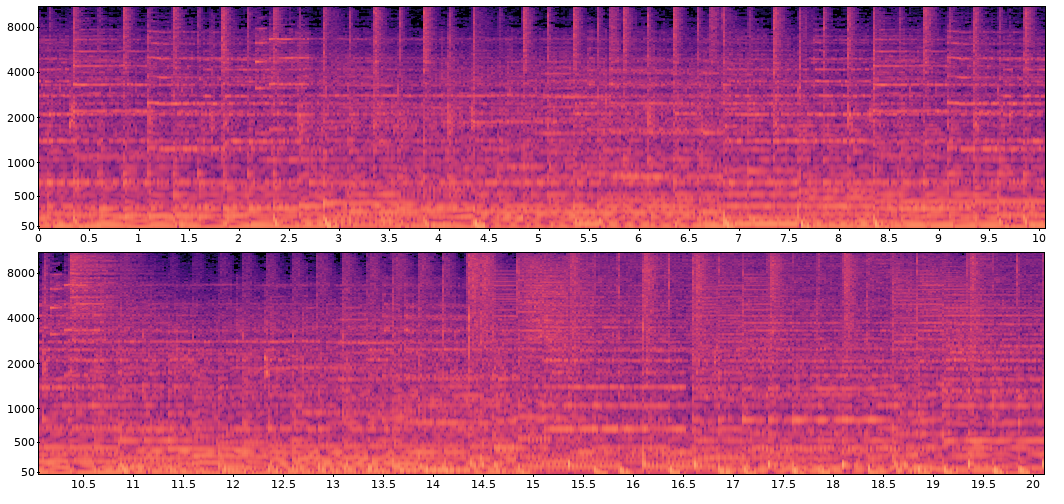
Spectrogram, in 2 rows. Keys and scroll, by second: 0.7-4.7 typing.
